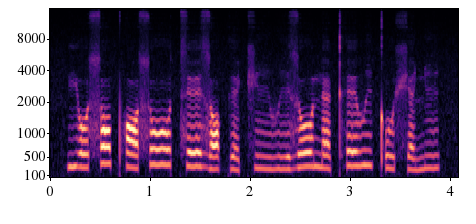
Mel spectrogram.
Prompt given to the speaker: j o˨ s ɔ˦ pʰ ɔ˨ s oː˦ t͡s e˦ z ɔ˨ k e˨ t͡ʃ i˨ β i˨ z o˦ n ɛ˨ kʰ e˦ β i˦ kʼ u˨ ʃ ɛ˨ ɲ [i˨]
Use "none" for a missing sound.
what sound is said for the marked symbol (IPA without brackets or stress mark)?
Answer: i˦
